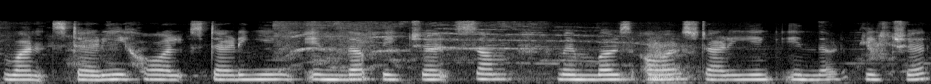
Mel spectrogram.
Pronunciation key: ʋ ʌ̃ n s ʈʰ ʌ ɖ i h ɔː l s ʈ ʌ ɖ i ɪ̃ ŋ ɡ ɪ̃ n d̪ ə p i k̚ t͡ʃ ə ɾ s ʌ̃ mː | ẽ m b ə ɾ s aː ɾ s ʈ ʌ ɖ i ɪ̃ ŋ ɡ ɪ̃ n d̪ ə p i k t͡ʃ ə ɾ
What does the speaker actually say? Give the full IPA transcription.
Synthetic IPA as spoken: ʋ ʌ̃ n s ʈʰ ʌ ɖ i h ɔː l s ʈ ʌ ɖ i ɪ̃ ŋ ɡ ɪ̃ n d̪ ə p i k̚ t͡ʃ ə ɾ s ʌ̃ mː | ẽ m b ə ɾ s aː ɾ s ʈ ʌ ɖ i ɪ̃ ŋ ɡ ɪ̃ n d̪ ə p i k t͡ʃ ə ɾ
